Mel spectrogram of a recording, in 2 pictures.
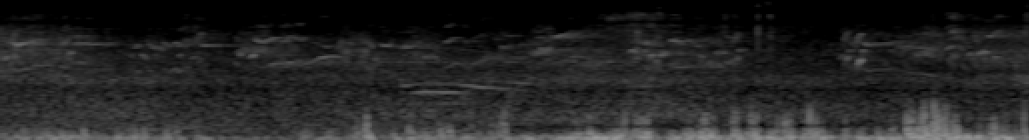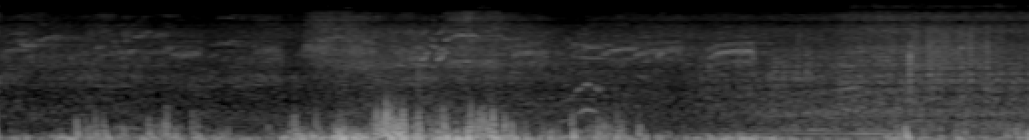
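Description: Wind buffeting the microphone in uneven gusts, the strongest about seven seconds in, with birds chirping faintly in the background.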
